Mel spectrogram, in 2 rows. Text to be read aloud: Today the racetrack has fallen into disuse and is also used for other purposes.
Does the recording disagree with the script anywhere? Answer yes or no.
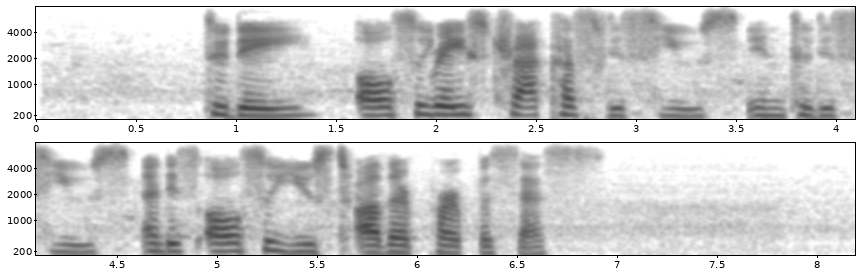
yes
